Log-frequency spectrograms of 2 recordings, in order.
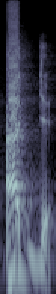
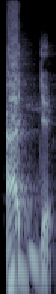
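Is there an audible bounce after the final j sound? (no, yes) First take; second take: yes; yes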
